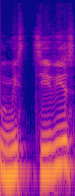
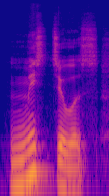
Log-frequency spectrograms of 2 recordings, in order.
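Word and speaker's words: mischievous: तो एक जो मिस्चिवस, तो दोस्तों इसको मिस्चीवियस नहीं बोलेंगे, वो गलत प्रोनाउंसिएशन है। इसे आप बोलेंगे मिस्चिवस।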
